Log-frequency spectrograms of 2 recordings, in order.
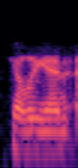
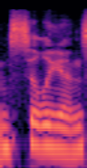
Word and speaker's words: Cillian: It looks like Killian, so that might have been part of the confusion, but it is Killian, and people were curious about how to say his name.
